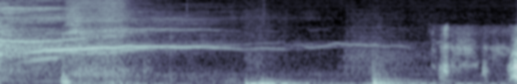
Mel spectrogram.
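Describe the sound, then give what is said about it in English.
A German Shepherd howls like a wolf in one long, steady, high-pitched tone lasting about two seconds, with a few short rustling noises before and after it. “Dog. It sounds like a wolf. That's my German Shepherd.”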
